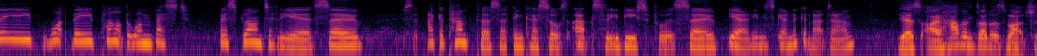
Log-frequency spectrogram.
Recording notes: Join us for our first-ever outside broadcast from the RHS Chelsea Flower Show 2023.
